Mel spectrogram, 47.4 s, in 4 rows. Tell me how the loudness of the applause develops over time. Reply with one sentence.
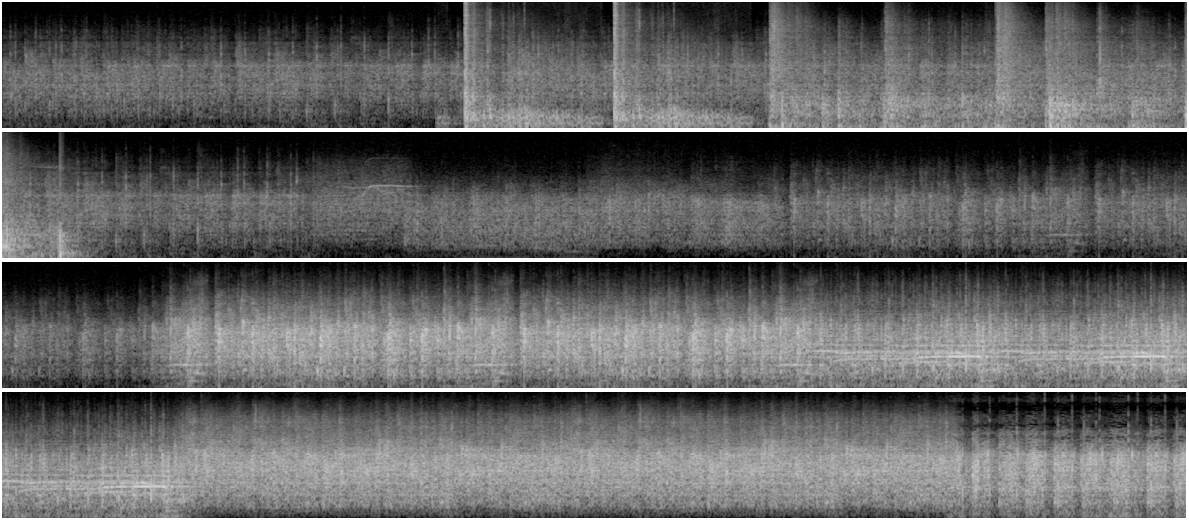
The volume of the applause goes up.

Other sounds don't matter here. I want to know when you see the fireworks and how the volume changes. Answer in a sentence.
The fireworks can be heard from 4.3 to 12.5 s, at a steady volume.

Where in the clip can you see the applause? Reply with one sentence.
The applause can be heard from 0.0 to 47.3 s.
